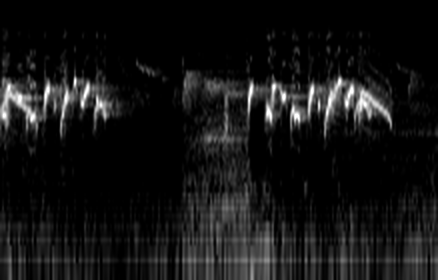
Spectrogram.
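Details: Red-whiskered bulbul in training for song contests, singing two quick runs of clear, bouncing whistles that swoop up and down, with a brief buzzy note between phrases.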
